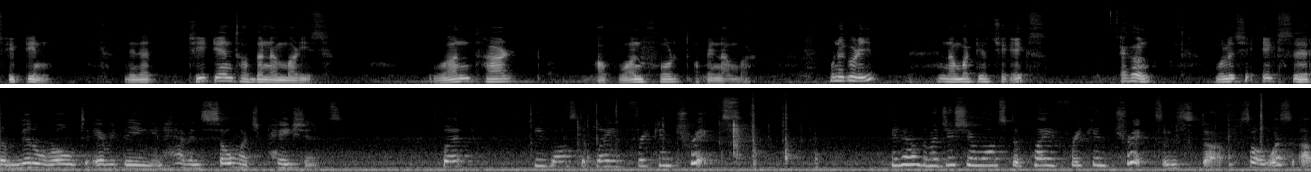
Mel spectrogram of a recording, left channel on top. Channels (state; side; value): different; both; correlation 0.00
